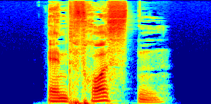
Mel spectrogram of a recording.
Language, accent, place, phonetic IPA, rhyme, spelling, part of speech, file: German, Germany, Berlin, [ɛntˈfʁɔstn̩], -ɔstn̩, entfrosten, verb, De-entfrosten.ogg
- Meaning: to defrost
